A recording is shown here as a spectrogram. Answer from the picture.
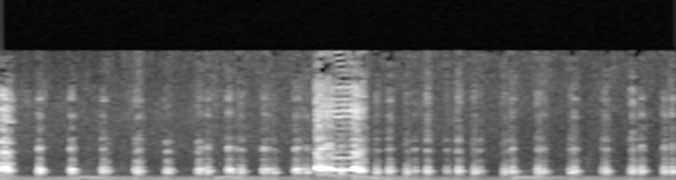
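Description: Fowl clucking, with two loud, short calls about two and a half seconds apart, over background music with long held notes.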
